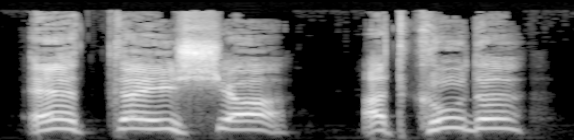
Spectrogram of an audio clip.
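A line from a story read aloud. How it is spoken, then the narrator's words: Laughing. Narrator (Russian): засмеялся Рогожин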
